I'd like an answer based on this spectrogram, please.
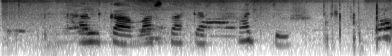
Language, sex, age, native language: Icelandic, male, 8, Icelandic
